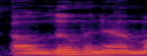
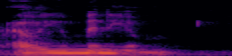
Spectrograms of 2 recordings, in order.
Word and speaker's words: aluminium: And you said the two different pronunciations, so it's aluminum or aluminium.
